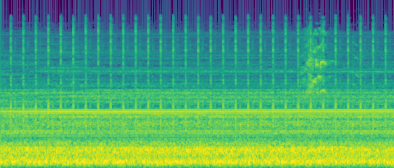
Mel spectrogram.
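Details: New diesel heater just installed in a Jayco Freedom caravan, running normally after switch-on with glow plugs heating: steady low rumble with a fast, even fuel-pump tick over it, heard outside.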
